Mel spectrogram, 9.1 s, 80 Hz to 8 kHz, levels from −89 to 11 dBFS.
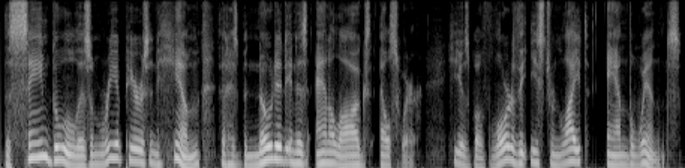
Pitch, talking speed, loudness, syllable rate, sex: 140 Hz, 165 wpm, -19 LUFS, 4.4 syllables/s, male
